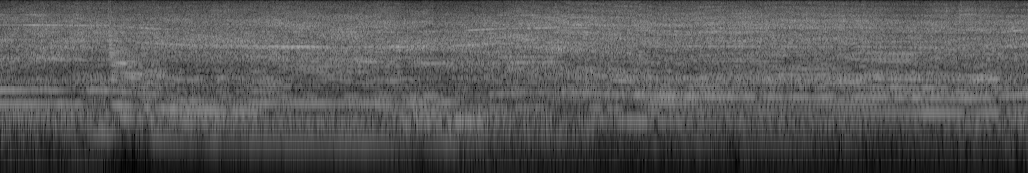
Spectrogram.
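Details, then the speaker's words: Old planer after new knives were fitted and it was reassembled, test-cutting a board at one full crank of depth: steady high whine that sags as the board feeds, then recovers; motor and cutterhead sound healthy, normal planer operation. "So I got the planer all put back together, so I'll probably just like grab one of these boards right here, we'll run it through and test it out."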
